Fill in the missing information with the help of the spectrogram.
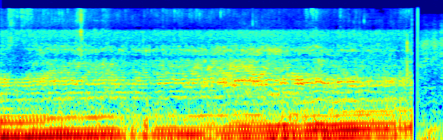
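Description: Rally car engine running hard on a gravel stage, a steady engine note that holds with slight rises and falls, cut off abruptly just before the end.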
